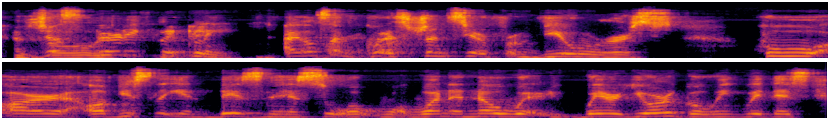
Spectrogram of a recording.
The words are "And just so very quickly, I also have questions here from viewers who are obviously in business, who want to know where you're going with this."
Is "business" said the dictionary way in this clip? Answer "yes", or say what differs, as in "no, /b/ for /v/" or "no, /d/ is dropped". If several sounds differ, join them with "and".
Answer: yes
